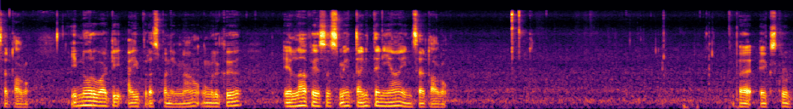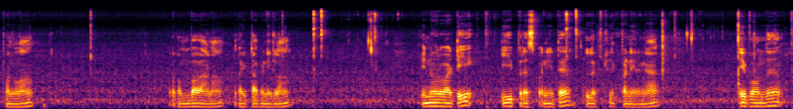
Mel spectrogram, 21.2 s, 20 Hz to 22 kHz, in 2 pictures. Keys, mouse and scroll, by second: 20.7-21.1 middle drag.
